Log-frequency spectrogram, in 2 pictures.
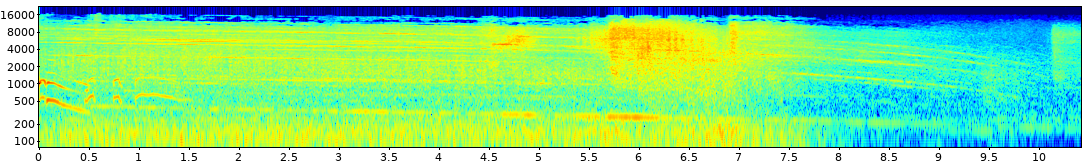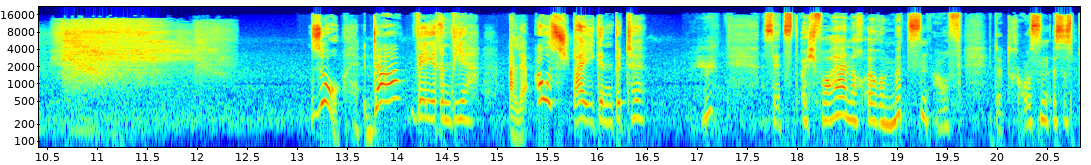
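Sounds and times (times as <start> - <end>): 
laughter: 0.0 - 1.4
flying circus wagon landing: 0.0 - 12.4
speech: 13.3 - 20.8.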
